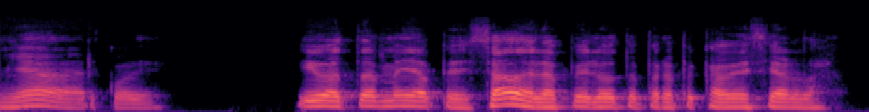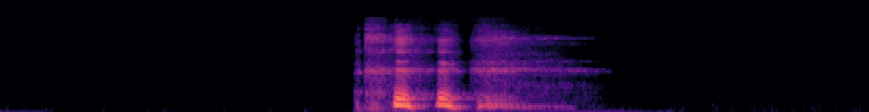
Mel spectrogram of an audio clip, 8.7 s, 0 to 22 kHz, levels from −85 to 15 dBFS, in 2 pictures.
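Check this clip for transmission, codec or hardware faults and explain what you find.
Nothing wrong turns up anywhere in this speech recording.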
